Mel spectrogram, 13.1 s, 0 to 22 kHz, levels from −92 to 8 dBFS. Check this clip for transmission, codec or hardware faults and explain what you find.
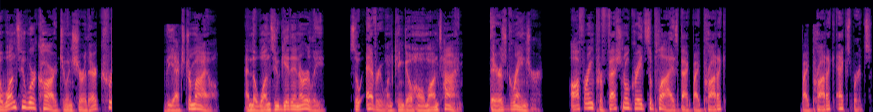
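Two stream reconnects break the speech. At 1.68 to 2.50 s, after "hard to ensure their", the sound cuts to 0.76 s of silence and returns about a second further on at "the extra mile and", so a stretch is skipped. At 10.89 to 12.53 s, after "professional grade supplies backed", 1.08 s of silence gives way to audio 0.56 s earlier, repeating what was just heard. Each time the connection dropped and the player reconnected with a fresh decoder mid-stream. The second resumption repeats earlier audio because the server resent a burst.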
